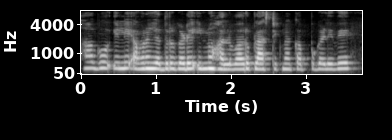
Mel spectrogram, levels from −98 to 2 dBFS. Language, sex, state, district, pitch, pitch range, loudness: Kannada, female, Karnataka, Bidar, 265 Hz, 250-275 Hz, -15 LUFS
